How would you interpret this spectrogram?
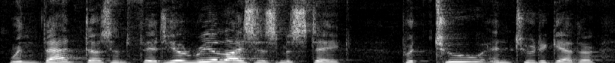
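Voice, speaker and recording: An actor playing a shrewd police inspector in a radio drama, with an authoritative, deliberate delivery. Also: male voice, sits high, animated, mellow. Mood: commanding, confident. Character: shrewd, commanding male police inspector on a stakeout. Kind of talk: stage radio drama acting.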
